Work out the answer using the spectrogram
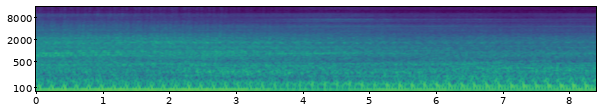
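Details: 1982 Marmon with CAT 3408 diesel, first start after an electrical smoke scare from batteries left connected: deep steady idle, no miss, knock or rattle; only about 13 V charging, owner suspects very low batteries or weak alternator.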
